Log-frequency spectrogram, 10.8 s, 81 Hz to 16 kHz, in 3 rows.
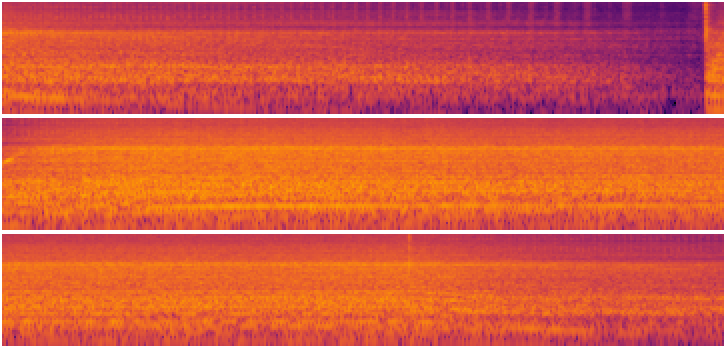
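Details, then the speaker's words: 1977 Hoover Junior Deluxe vacuum cleaner motor spins up sharply to a smooth, steady high hum with no rattle or wobble; so quiet owner first wondered if something was wrong, expected these to be loud; motor sounds healthy, quietest Junior Deluxe/Starlight heard. "Deluxe I think I've ever heard it makes me think there's something wrong with it I always thought these cleaners were quite loud"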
